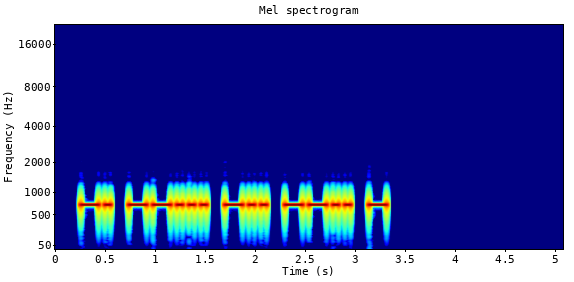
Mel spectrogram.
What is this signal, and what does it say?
Morse code, heard as a keyed tone, about 20 wpm, 700 Hz. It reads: N7DZT
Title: USA Call Signs - 5 Characters - Repeated 2x - 20wpm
